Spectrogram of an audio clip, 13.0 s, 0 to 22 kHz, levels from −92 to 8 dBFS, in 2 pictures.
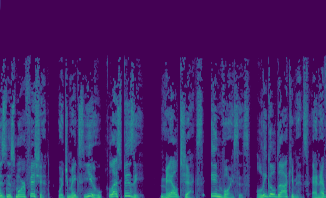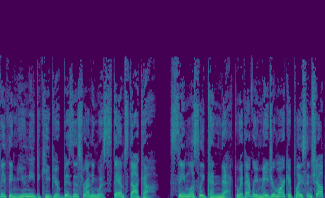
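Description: No technical faults can be heard anywhere in this recording.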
